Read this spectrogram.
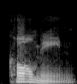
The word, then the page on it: coalmine: American English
